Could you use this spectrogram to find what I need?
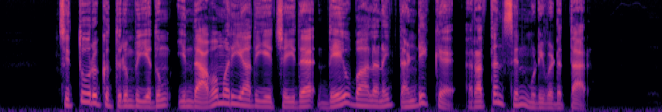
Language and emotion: Tamil, neutral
